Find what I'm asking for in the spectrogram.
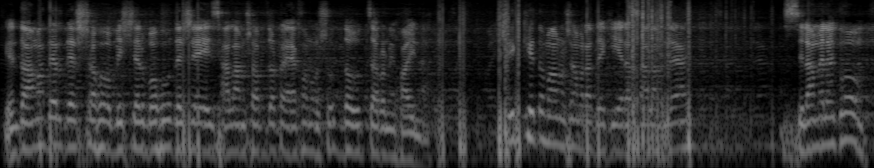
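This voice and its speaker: A man's voice: fairly high pitch, brisk, slight background noise. A male preacher giving a sermon at a large open-air evening gathering, emphatic and chiding with touches of humor, through a stage microphone. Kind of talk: Islamic sermon at an outdoor gathering. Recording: muffled hall echo from PA.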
